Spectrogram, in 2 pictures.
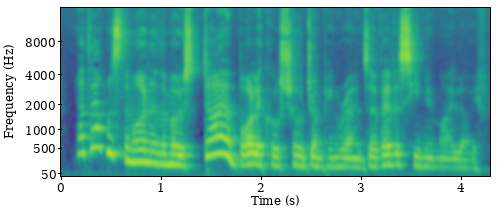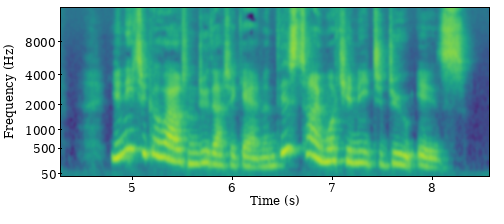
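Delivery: lilting Irish accent.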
